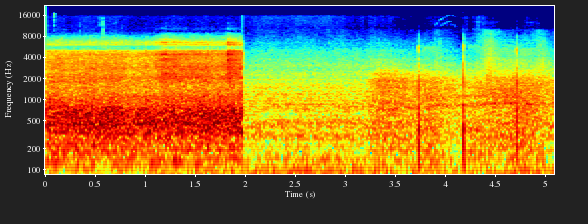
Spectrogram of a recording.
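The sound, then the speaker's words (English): Loud, rushing station noise cuts off abruptly as a train door slides shut at Yoyogi Cohen Station, leaving a quieter interior rumble broken by a few sharp clicks. “Yo, Yogi Cohen, please do not rush onto the train. The door is now closing.”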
